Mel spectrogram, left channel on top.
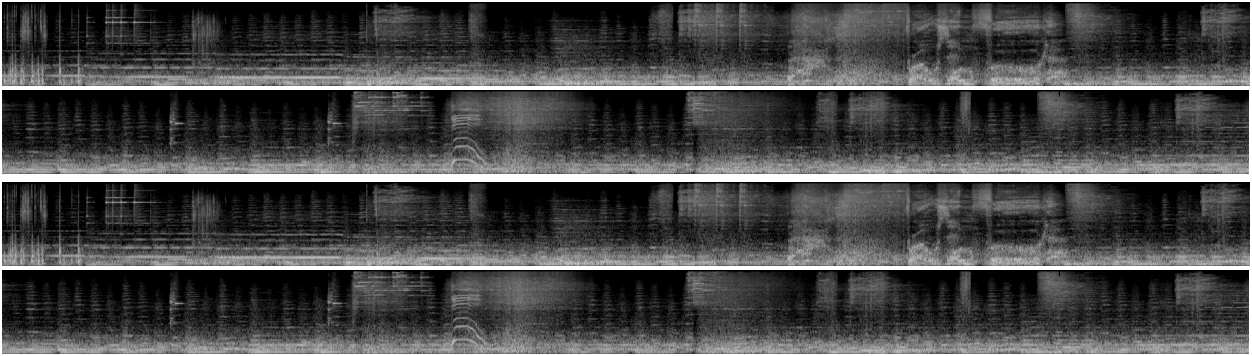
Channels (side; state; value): both; identical; correlation 1.00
